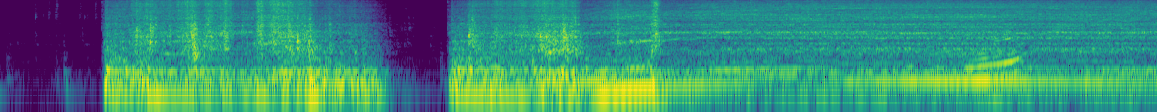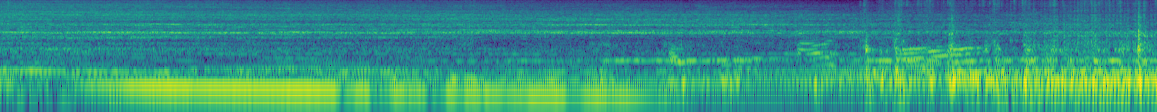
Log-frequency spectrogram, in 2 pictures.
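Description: An electric blender whirs as it mixes carrots, a loud steady motor drone with a brief cut-out near the start, then a long continuous run with shifting pitch.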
